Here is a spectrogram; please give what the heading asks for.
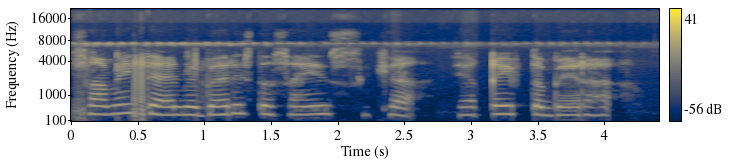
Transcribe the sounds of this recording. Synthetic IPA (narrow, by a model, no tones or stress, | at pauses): saːmɛjnt̪ʰɐʕɪlmɪbaːɾɪst̪ʰɐsaːjɐnskʰɐ | ɛːqɛjbt̪ʰɐbɛːɾɐɦɐ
